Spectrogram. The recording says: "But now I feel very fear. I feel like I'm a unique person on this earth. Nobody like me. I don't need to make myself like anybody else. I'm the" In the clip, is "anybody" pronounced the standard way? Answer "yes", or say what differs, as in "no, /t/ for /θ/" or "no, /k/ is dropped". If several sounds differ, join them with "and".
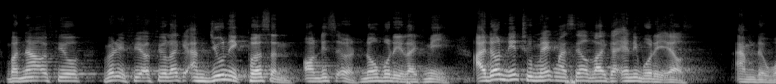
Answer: yes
